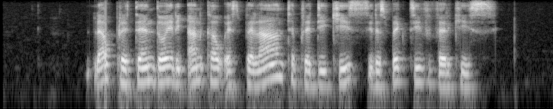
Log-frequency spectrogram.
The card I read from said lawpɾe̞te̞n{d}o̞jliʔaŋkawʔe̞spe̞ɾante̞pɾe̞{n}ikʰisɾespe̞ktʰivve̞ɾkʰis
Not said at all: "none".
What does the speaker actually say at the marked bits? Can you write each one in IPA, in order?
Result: d, d

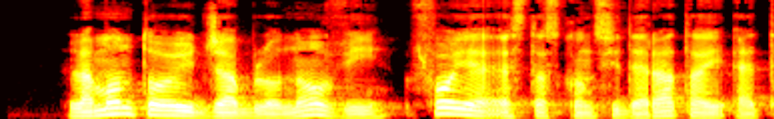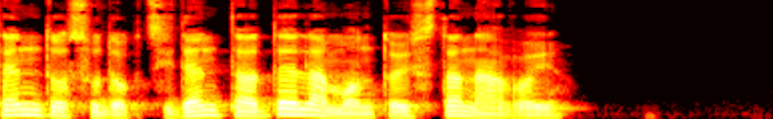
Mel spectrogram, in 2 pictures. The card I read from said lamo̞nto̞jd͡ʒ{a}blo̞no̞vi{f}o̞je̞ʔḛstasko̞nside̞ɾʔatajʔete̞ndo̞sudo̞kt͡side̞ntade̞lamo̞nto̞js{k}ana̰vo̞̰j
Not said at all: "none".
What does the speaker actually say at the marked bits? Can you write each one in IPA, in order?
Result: a, f, t

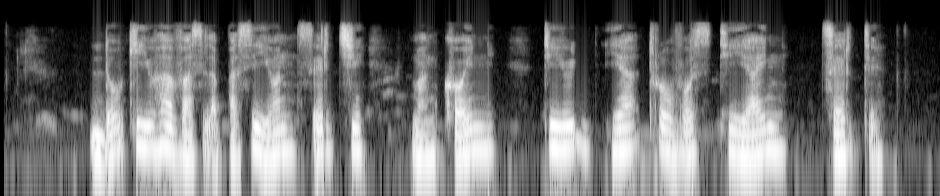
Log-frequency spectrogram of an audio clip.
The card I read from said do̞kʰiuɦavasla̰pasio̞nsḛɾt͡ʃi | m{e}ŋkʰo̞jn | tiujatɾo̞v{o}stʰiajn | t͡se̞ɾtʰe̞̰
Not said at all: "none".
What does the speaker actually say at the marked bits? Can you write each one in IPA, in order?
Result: a, o

